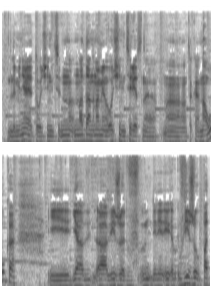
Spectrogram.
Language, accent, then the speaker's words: Russian; Tashkent, Uzbekistan; now in Moscow, Russia; Да, я сам родом из Узбекистана, из города хлебного, так называемого, Ташкента.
